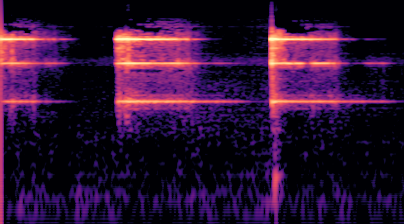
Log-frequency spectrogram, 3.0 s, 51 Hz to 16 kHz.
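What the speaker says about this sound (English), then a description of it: "I'm going to ring a bell 3 times now" A hand bell rung three times in a ritual opening sacred space by candlelight, three separate bright ringing strikes spaced about a second apart, each decaying slowly with no talk.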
